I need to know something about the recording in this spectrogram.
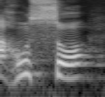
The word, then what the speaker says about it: Rousseau: personagem fundamental Ja rousse se escreve Rosal porque é francês a gente lê Então se a gente quer falar pronuncia a gente fala Rousseau mas se escreve ral porque ele é francês para o Rousseau O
